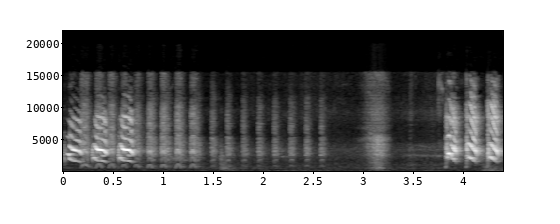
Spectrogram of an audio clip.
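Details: Baby parrot, hand-fed, gives rapid grating squawks that fade into softer, quicker chatter. A brief low rustle follows, then three loud squawks close the sequence.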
